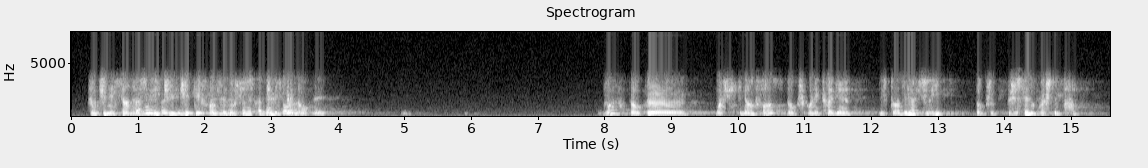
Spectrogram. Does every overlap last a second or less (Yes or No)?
No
